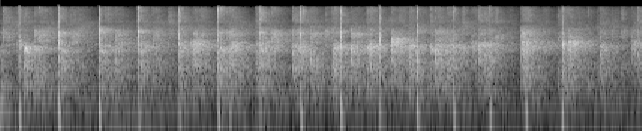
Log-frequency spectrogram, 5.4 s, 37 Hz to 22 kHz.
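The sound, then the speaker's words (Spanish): A steady round of applause welcoming day 38 of the count of the Omer: sharp, bright claps repeating quickly and fairly evenly over a noisy wash of hand sounds, loud throughout the five seconds with no voices. “Así que vamos a darle un fuerte aplauso.”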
